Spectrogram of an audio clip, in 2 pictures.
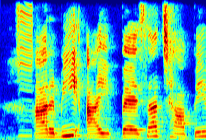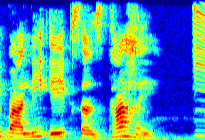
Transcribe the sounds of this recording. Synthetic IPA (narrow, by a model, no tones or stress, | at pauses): aɾbiaːipɛːsat͡ʃʰaːpeʋaːliʔeːksə̃nst̪ʰaɦɛ̰ː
